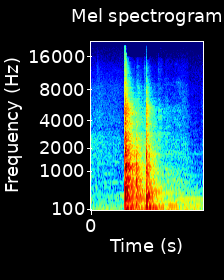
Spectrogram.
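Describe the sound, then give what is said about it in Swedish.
Two heavy metallic clunks as a large 25-litre pot is set down on a stove, the second following closely after the first, each ringing briefly before fading away. “Så, en stor kastrull behöver man. 25 liter. Tar och ställer den på spisen.”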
